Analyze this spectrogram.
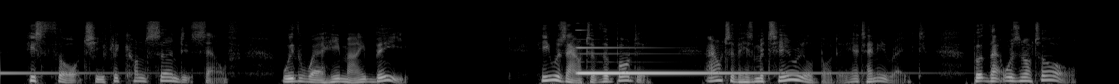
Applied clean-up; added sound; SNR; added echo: none; Mallet percussion; -2 dB; none.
